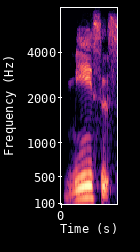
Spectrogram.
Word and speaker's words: Mrs: but kind of careful this is mrs right not mr again how do you pronounce this one mr white mrs mises mrs mrs white okay again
